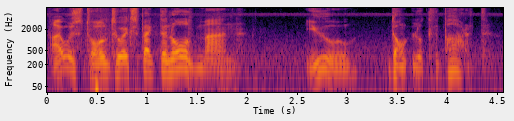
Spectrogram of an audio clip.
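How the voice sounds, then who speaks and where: An actor playing a tough, sardonic, protective mercenary of ancient Greece in a video game cutscene, blunt and commanding. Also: male voice, medium pitch, big pitch swings, a little slow, fairly bright tone, a little hiss or hum. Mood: cool, dismissive. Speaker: mercenary hero.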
